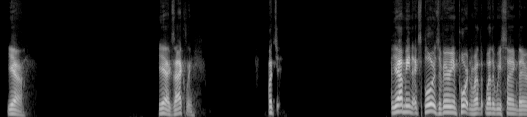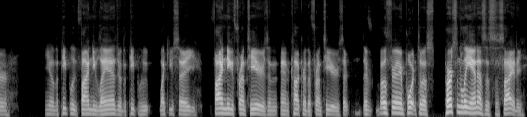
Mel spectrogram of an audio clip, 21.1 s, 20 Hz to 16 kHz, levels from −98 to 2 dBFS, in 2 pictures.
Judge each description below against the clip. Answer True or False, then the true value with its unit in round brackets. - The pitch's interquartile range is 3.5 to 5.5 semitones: True (4.0 semitones)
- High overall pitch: False (135 Hz)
